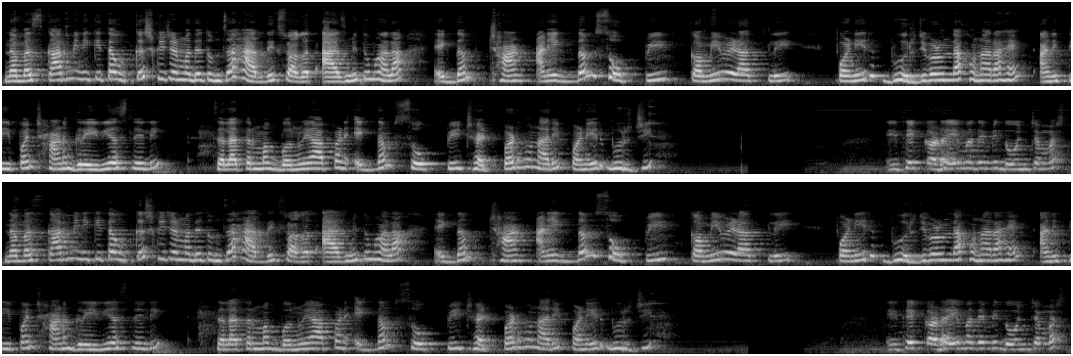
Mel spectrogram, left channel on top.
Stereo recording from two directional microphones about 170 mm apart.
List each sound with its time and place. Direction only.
0.0 s a woman's voice: 50° left (ahead or behind)
19.5 s a woman's voice: 30° right (ahead or behind)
